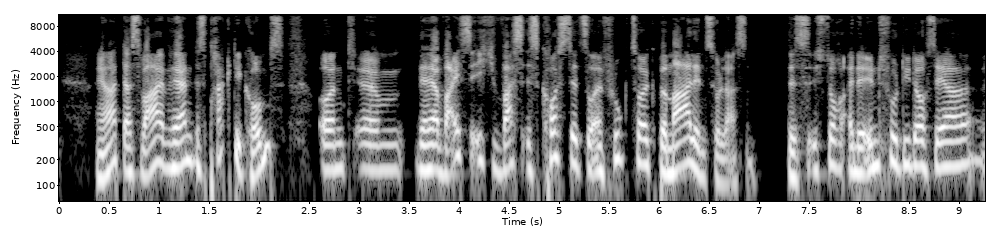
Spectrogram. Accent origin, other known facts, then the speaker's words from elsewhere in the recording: Kassel, Hesse, Germany; dem kleinen Flughafen aus meiner Heimatregion Kassel-Calden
